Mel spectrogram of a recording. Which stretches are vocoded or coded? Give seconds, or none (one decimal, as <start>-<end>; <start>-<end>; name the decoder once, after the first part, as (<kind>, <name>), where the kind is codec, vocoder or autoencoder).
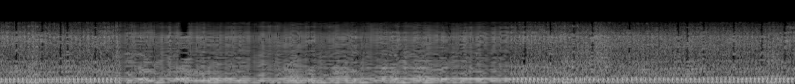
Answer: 1.2-5.1 (vocoder, BigVGAN v2)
